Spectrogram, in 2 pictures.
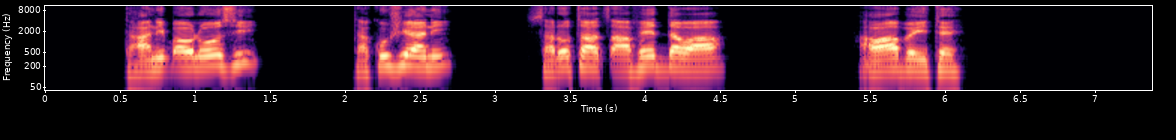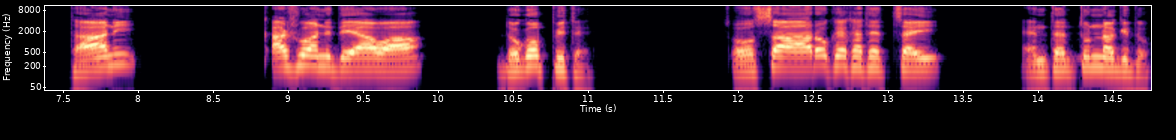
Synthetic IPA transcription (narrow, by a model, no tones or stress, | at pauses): t̪a̰ːnɪpʼɐwʊlo̞ːs̬ɪ | t̪ɐkʊʃ̬ɪjan | sɐɾɔt̪aːt͡sʼaːfe̞ːd̪ːɐwaː | hɐ̰waːbɛjɪt̪ɛ | t̪aːnɪ | kʼɐʃ̬ʊwaːnd̪ɛjaːwaː | d̪ɔɡɔpːɪt̪ɛ̰ | t͡sʼo̞ːsːaːaːɾɔkɛkɐt̪ɛt͡sːɐj | hɛnt̪ːɛnt̪ːʊnːɐɡɪd̪ɔ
